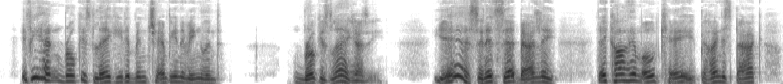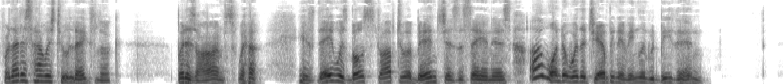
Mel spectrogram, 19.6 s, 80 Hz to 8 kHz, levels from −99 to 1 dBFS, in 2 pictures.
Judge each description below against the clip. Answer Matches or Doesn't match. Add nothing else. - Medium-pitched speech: Matches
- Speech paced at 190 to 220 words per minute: Matches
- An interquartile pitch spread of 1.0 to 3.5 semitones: Doesn't match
